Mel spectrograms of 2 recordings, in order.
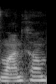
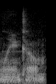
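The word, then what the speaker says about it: Lancôme: the rest of the I know the right way to say is Lancome but I just feel better saying Lancome anyways so I figured I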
